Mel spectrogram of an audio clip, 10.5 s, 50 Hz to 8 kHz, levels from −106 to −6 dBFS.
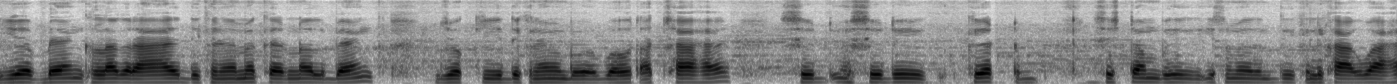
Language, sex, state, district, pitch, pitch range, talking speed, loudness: Maithili, male, Bihar, Supaul, 130 Hz, 125-135 Hz, 155 wpm, -16 LUFS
